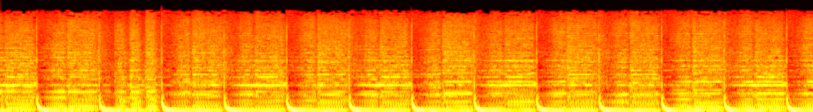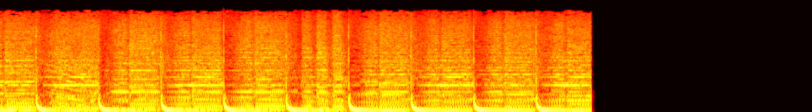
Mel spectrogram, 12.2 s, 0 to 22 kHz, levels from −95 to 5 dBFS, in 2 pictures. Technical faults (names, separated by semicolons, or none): cut-off end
